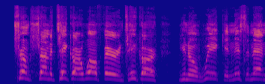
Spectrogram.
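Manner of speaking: put-on man's yelling. Retelling footage of a man yelling at the camera, imitating his yelling. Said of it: "and he's yelling at the camera".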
